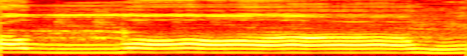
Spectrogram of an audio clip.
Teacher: لام پر کھڑا زبر ہے، ایک سیکنڈ کھینچیں گے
